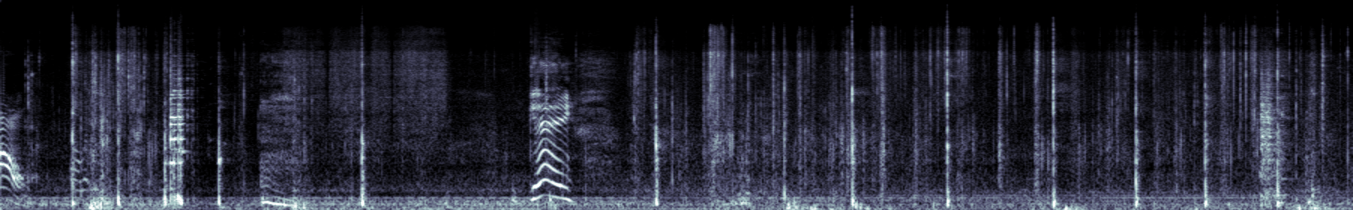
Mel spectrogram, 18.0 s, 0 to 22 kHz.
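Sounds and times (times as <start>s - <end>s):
campfire crackling and popping: 8.4s - 18.0s.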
